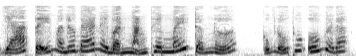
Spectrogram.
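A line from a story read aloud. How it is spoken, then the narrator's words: Smiling. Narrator (Vietnamese): Thanh Thanh mỉm cười nói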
